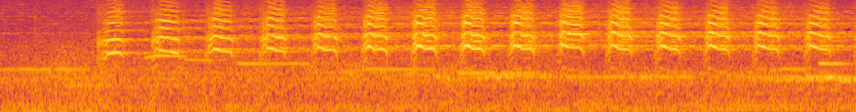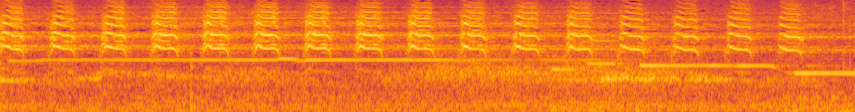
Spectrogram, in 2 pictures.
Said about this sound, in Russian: собственно, можно уже музыки не дожидаться, вот по крику птицы.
